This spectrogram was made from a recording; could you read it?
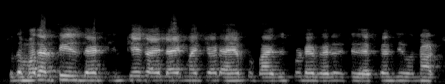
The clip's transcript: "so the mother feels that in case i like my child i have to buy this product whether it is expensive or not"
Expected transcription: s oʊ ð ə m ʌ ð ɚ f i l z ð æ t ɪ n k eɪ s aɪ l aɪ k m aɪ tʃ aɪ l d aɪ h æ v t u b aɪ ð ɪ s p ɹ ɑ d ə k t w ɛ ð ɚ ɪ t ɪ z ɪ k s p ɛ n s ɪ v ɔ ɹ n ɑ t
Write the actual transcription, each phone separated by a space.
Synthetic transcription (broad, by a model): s oʊ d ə m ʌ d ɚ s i z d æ t ɪ n k eɪ s aɪ l aɪ k m aɪ tʃ aɪ l d aɪ h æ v t u b aɪ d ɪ s p ɹ ɑ d ə k t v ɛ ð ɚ ɪ t ɪ z ɪ k s p ɛ n s ɪ v ɔ ɹ n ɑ t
